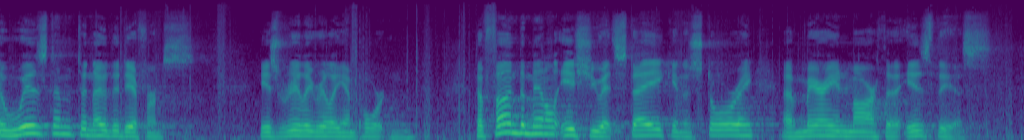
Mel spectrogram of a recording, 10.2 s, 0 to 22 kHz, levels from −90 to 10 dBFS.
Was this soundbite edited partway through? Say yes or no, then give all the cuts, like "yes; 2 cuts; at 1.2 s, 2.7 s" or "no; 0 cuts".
no; 0 cuts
